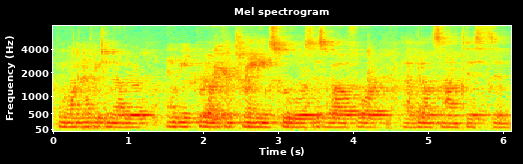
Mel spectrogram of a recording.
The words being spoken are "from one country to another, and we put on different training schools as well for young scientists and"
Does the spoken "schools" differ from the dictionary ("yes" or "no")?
no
